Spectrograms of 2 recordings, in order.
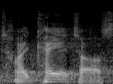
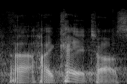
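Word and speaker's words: haecceitas: I mean, the word in Latin is, as I pronounce it, haikaitas. I dare say it's pronounced a bit differently by Brazilians, but haikaitas, and Duns Scotus invented this word.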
